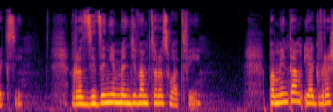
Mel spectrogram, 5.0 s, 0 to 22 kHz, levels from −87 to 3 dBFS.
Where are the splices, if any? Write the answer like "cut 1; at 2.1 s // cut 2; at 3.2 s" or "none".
none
